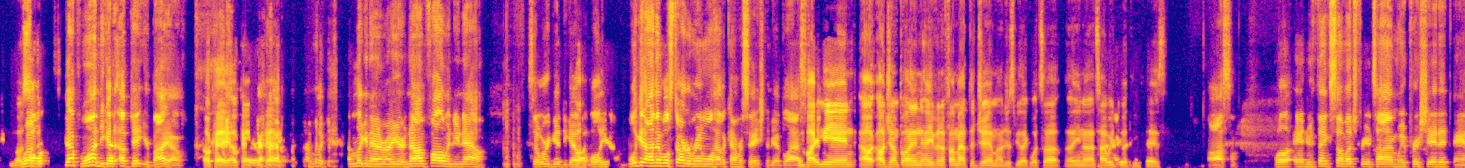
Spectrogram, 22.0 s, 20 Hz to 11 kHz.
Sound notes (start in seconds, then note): 2.9 laughing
